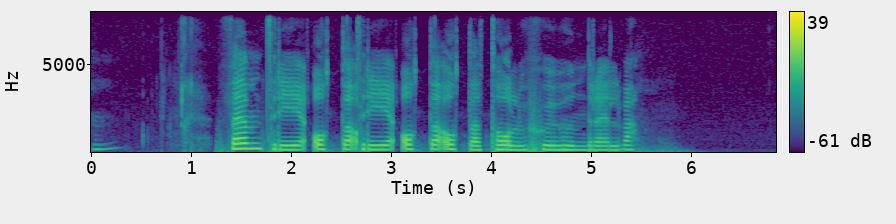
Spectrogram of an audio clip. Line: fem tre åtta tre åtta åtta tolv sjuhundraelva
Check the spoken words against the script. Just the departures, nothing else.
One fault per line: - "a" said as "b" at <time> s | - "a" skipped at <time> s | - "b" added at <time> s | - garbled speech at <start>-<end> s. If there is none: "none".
none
